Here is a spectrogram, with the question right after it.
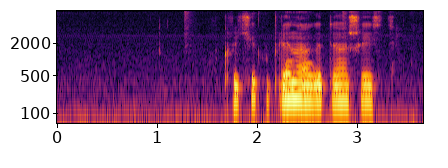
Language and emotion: Russian, neutral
